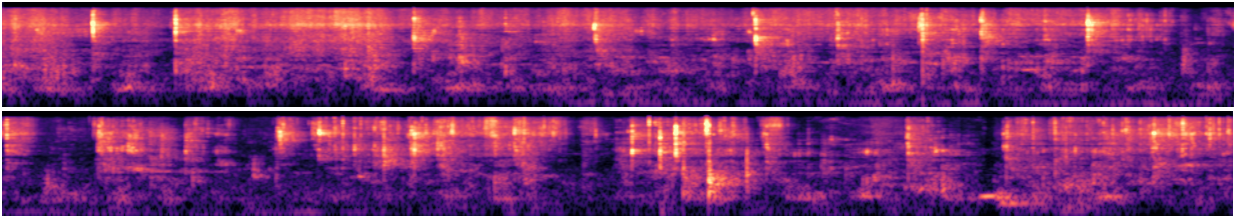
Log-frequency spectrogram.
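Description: Close-miked eating of crispy fried chicken: many short crunches and crackles of breading with wet chewing.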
